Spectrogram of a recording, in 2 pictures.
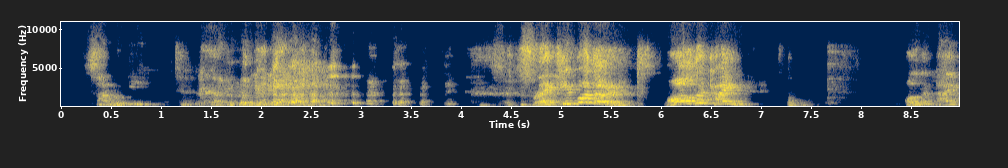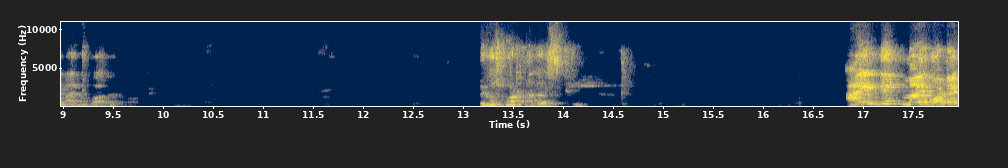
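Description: A middle-aged man speaks with animation into a microphone, with pauses.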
